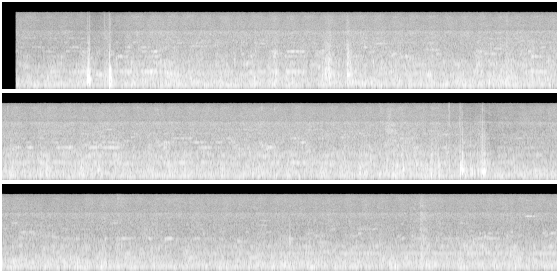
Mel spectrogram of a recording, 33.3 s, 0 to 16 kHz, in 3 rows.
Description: Field Recording 2
Hofstra University’s Fitness Center
Music over speakers, elliptical and other exercise machinery being used, the clunk of a machine being looked at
